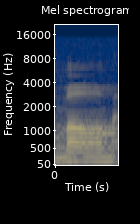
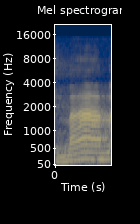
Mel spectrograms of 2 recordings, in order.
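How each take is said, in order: First: Ma'am with a long open ah, as in farm. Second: Ma'am with a short flat a, rhyming with ham. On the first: Royal aide showing the wrong way, ma'am rhyming with farm. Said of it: "not ma'am as in farm". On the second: Royal aide correcting Tony Blair, ma'am rhyming with ham. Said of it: "ma'am as in ham". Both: Retold or imitated.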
